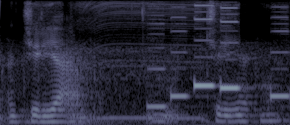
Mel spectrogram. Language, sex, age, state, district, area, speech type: Maithili, male, 18-30, Bihar, Muzaffarpur, rural, spontaneous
